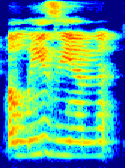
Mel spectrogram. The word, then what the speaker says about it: Elysian: It's like Elysium, like the movie. – Elysian Space Dust IPA.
